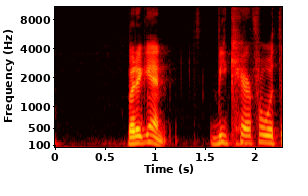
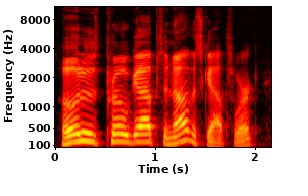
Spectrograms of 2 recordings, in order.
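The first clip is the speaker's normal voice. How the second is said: mocking question; 5 semitones higher, 5 dB louder than usual.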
